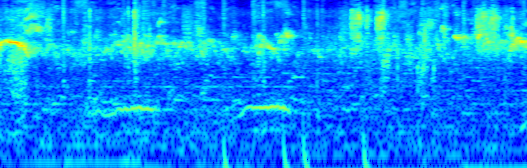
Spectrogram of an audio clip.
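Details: Pigeons giving brief low cooing notes, two spaced about a second and a half apart, while other small birds chirp and whistle higher up and occasional wing flaps and knocks sound.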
